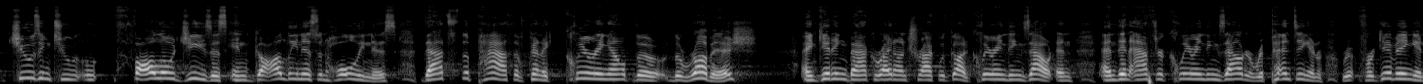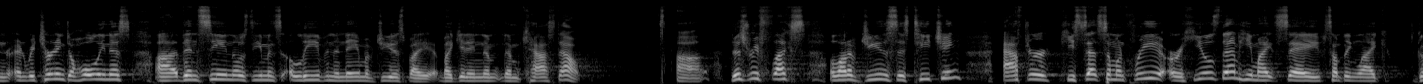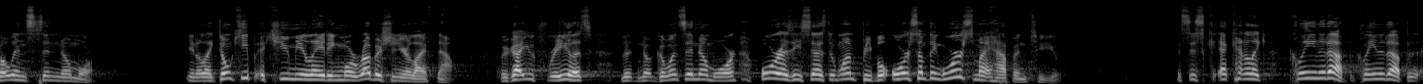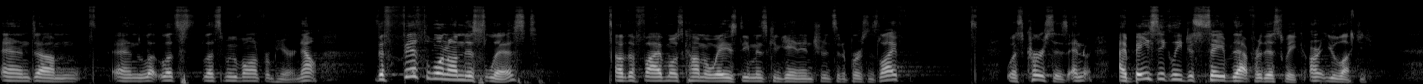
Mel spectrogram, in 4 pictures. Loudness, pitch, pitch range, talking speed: -27 LUFS, 215 Hz, 180-240 Hz, 195 wpm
